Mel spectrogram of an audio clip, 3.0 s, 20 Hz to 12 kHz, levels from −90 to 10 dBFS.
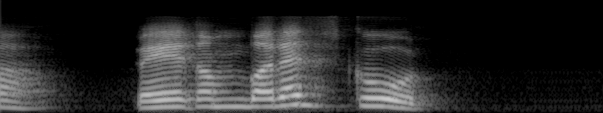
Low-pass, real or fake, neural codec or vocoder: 7.2 kHz; fake; codec, 16 kHz, about 1 kbps, DyCAST, with the encoder's durations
